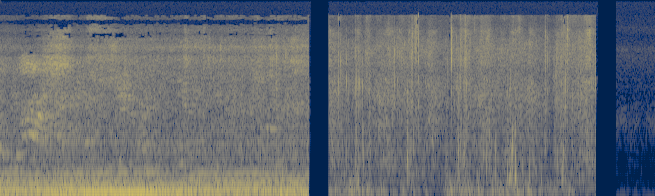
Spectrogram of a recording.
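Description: Bus engine running with a steady low rumble, heard from inside on the upper deck. It stops abruptly about three seconds in and gives way to a much quieter stretch of light knocks and handling noises.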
